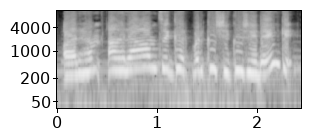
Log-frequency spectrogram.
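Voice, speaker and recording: An earnest, kind-hearted young girl from a cartoon fairy tale, played by a woman, speaks in a high, emotive voice. Faint music plays behind her. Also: moderate pace. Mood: hopeful.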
